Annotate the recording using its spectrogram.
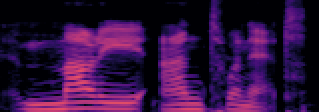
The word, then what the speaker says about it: Marie Antoinette: How do I say it? – Marie Antoinette.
